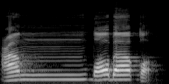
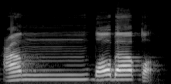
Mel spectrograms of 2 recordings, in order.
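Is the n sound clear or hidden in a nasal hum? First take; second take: clear; clear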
